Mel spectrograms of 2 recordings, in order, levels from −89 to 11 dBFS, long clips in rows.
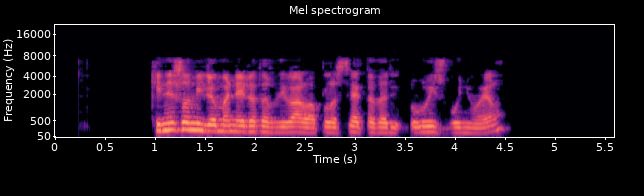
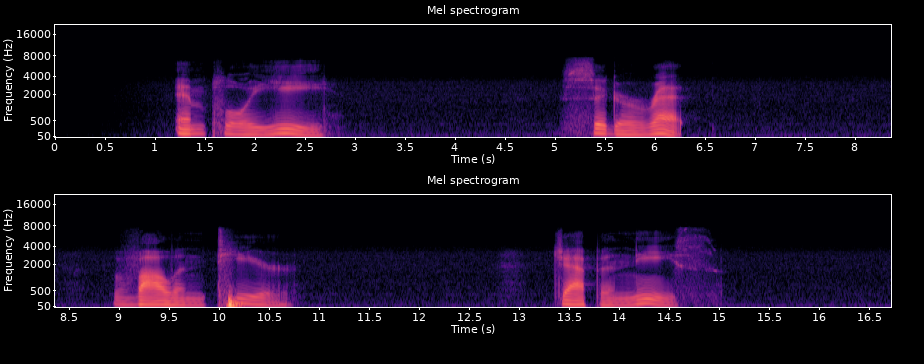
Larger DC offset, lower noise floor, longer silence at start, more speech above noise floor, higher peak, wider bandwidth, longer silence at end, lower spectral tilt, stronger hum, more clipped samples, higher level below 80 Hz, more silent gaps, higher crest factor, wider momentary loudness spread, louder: neither; first, under -90 dBFS vs -86 dBFS; second, 0.95 s vs 1.2 s; first, over 74 dB vs 62 dB; first, 0 dBFS vs -4 dBFS; about the same, 7.6 kHz vs 7.6 kHz; second, 1.1 s vs 2 s; second, -4.5 dB/octave vs -8 dB/octave; first, 50 Hz at -50 dBFS vs none; neither; second, -58 dBFS vs -40 dBFS; neither; second, 18 dB vs 26 dB; second, 10 LU vs 20 LU; first, -16 LUFS vs -25 LUFS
